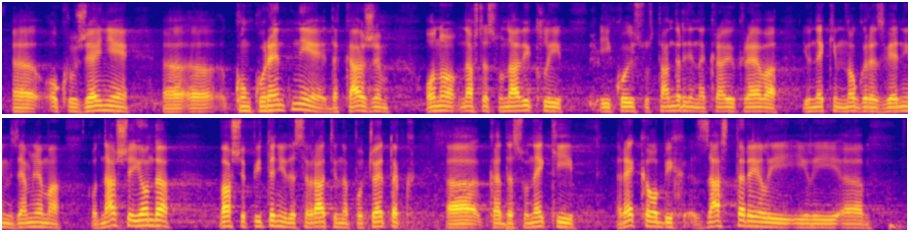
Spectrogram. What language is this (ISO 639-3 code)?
srp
